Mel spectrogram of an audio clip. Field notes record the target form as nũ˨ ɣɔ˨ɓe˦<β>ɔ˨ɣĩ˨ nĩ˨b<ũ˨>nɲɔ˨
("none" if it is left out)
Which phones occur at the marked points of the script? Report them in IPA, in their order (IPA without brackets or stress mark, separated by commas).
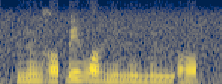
β, ũ˨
